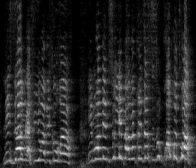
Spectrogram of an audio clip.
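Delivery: building from loud to roaring indignation; rising outrage. Acted. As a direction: thunder it out like a scandalised bigot. Outraged lecture to a servant girl. (indignation qui monte jusqu'au cri)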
